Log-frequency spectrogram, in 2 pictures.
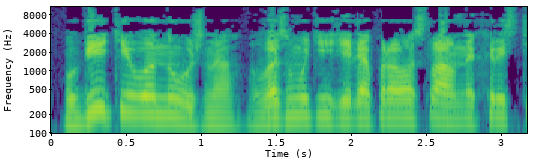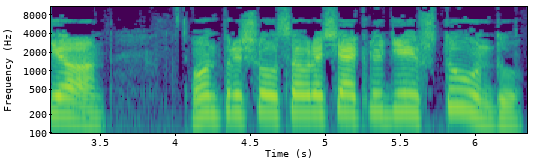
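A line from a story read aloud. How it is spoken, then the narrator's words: Crowd shouting. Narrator (Russian): кричали другие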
